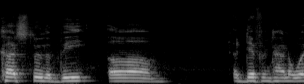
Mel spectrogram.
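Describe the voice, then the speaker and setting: A man's fairly high pitch paired with a dark, mellow tone. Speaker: rapper. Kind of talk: casual chat. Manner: laid back.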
